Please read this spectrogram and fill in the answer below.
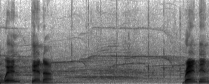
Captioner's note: audience cheers; audience applauds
